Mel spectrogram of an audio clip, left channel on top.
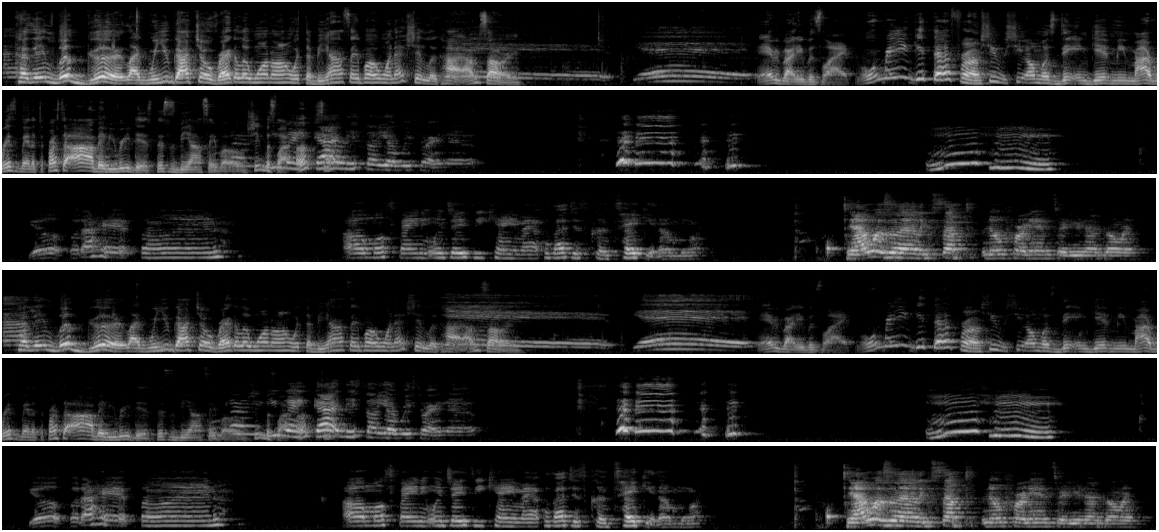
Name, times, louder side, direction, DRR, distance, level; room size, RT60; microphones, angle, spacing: voice 1, 0.1-5.2 7.5-15.0, left 5 dB, 45° left, 0.4 m, -25 dB
voice 2, 4.4-6.1 6.3-7.5 13.6-16.3 17.7-18.9 20.8-22.1 23.4-25.4 26.5-30.1 31.0-31.2, right 3 dB, 35° right, 0.6 m, -30 dB
voice 3, 31.5-34.4, equal, 70° right, 3.1 m, -24 dB
8.4 x 5.6 x 6.1 m
head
